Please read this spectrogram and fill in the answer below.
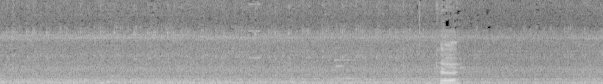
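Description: Steady machine hum from the Icon laser base unit's cooling system running, with several steady tones in it.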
